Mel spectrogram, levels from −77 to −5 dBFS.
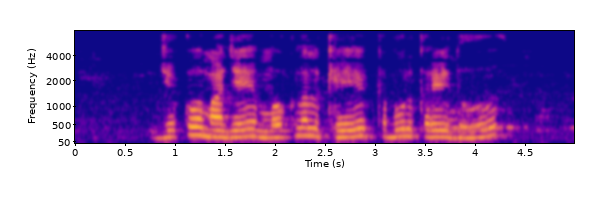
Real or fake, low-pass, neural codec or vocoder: real; 7.2 kHz; none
